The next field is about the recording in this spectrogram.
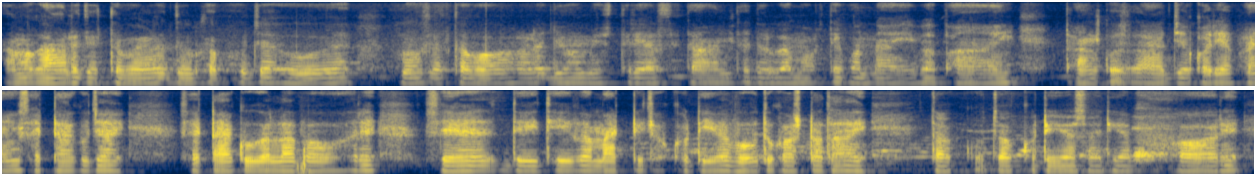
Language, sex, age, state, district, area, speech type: Odia, male, 18-30, Odisha, Kendujhar, urban, spontaneous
